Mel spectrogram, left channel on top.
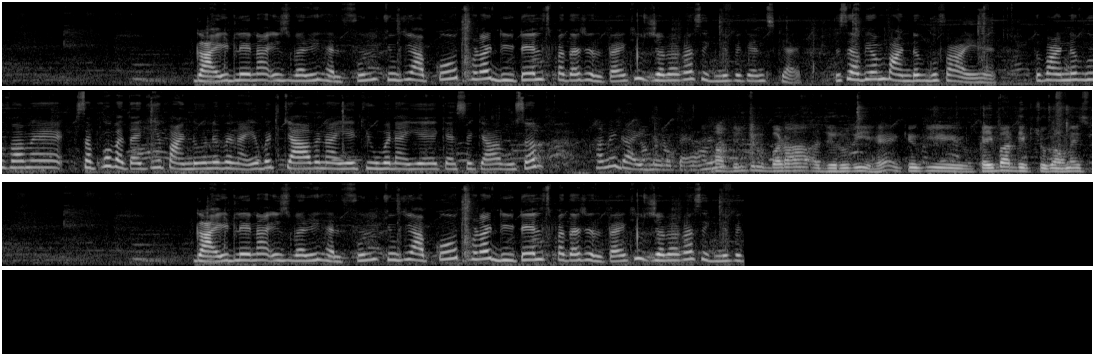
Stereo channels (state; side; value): drops out; right; at 7.5 s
